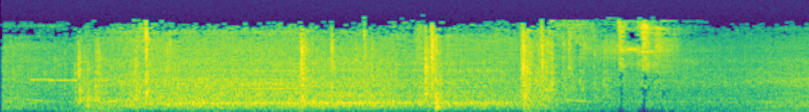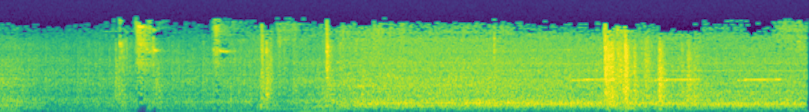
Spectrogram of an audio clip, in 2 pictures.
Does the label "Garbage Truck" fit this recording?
Yes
